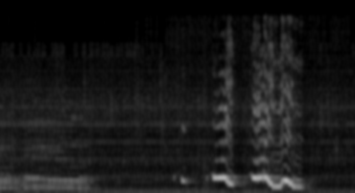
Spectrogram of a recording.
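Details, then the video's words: Black-naped oriole singing in the Bali style: two long, level whistled notes, a pause with a soft note, then two loud, liquid, rolling phrases that dip and rise, rich and fluty. "kepodang gacor khas bali"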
